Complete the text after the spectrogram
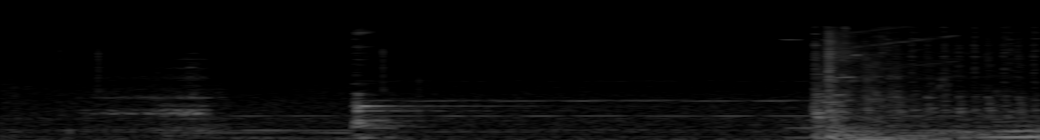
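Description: Soft electronic tones beep and hum briefly.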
